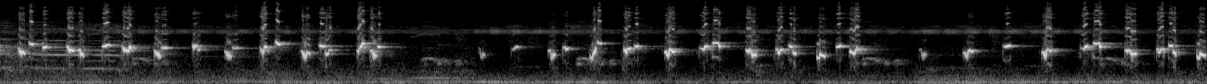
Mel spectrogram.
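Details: Sooty-headed bulbul delivering long rapid 'ropel' song as a lure for other bulbuls to answer: quick bubbly chirps in two long runs split by a quieter stretch of softer notes, with a steady faint high tone throughout.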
